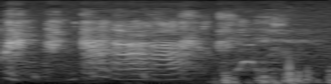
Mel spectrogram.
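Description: A man laughing hysterically in high, squealing bursts, heard through a phone's speaker on a video call, with a low rumble near the end.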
